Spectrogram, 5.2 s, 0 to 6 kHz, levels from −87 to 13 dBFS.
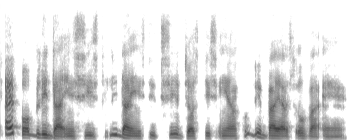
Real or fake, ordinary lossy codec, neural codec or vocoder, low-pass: fake; none; codec, 16 kHz, 4 kbps, FreqCodec, larger model; 5.4 kHz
